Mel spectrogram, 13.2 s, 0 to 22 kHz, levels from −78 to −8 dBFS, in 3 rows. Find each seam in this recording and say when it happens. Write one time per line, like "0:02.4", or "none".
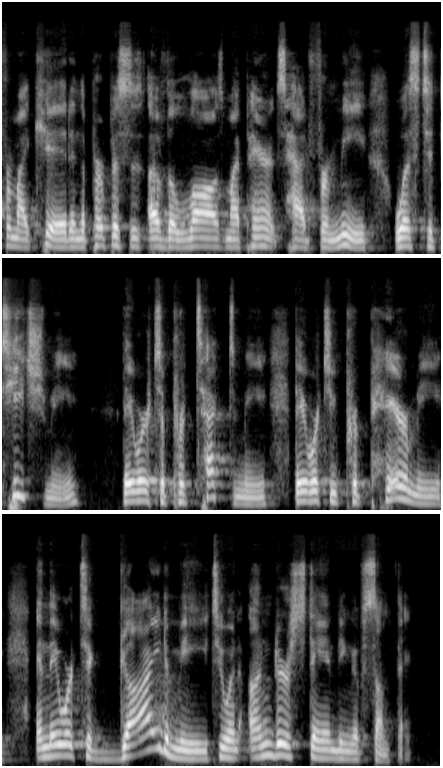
none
